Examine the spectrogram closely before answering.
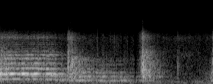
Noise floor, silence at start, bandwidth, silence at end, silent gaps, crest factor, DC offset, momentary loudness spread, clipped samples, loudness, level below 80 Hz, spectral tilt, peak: -44 dBFS; 0 s; 5.8 kHz; 0 s; none; 18 dB; under 0.1%; 16 LU; under 0.1%; -25 LUFS; -52 dBFS; -7.5 dB/octave; -8 dBFS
